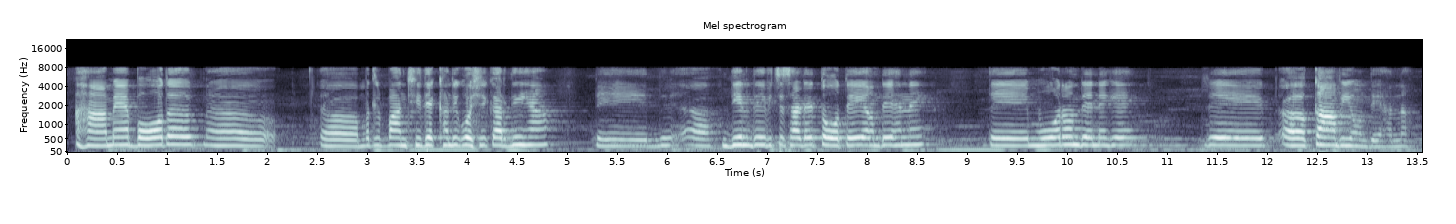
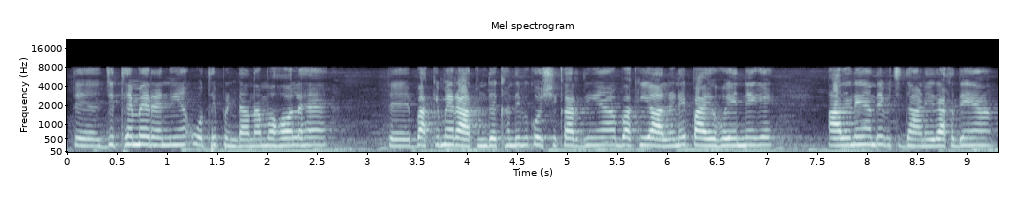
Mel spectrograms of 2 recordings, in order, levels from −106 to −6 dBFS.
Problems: constant background noise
